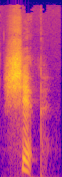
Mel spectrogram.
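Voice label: "ship", US English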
